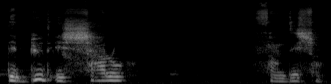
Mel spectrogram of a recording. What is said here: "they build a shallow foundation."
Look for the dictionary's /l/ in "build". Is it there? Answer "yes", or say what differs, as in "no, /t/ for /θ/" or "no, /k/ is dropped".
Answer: no, /l/ is dropped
